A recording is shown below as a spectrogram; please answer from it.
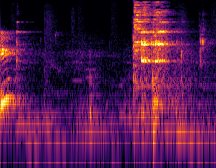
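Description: Metal spoon scraping and clinking against a glass bowl as the last cereal is scooped out, ending with one bright ringing clink about one and a half seconds in as the spoon is set down in the bowl.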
